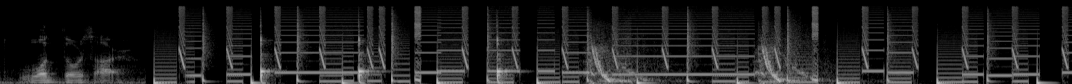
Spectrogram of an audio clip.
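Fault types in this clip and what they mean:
Mains buzz: A steady, raspy 50 Hz buzz runs through the whole clip, sitting roughly 40 dB below the main sound. Sharp switching spikes twice per mains cycle create it. A spectrogram shows evenly spaced horizontal harmonic lines climbing into the kilohertz range.
Skip ahead: At 1.85 to 1.87 s playback jumps forward with no gap, dropping roughly a second of audio, likely lost in transit or in an overflowing jitter buffer. The waveform shows two unrelated stretches butted together, and the spectrogram shows an abrupt vertical seam.
Jitter buffer speed-up: From 1.94 to 4.36 s the sound runs at about 107% speed with unchanged pitch, sounding hurried. Roughly 150 ms is trimmed as many small pitch-period cuts. The waveform looks compressed in time, with tiny splice points where periods were removed.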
